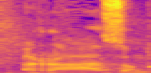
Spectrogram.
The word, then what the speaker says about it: разом: а працюємо разом запам'ятайте прикметник разом має наголос на першому складі А ось коли ви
